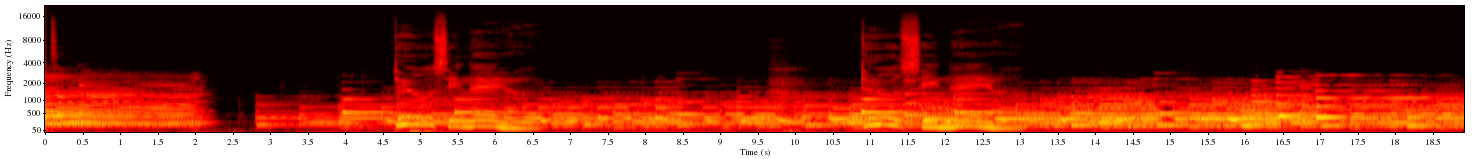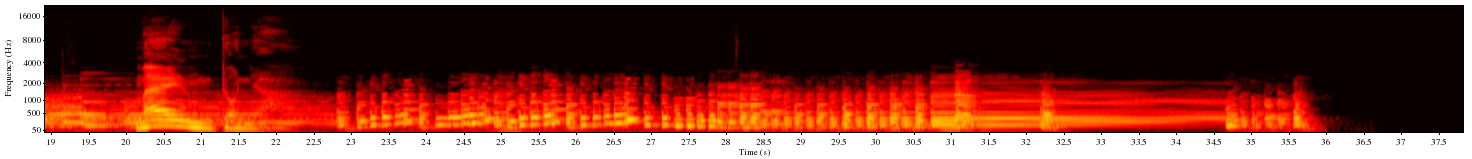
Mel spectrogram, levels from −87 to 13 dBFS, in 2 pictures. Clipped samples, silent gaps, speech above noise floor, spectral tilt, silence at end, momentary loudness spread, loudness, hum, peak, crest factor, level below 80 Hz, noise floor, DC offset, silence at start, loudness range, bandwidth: under 0.1%; none; 56 dB; -8 dB/octave; 2 s; 12 LU; -30 LUFS; none; -12 dBFS; 18 dB; -60 dBFS; -84 dBFS; under 0.1%; 0 s; 8 LU; 14.5 kHz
